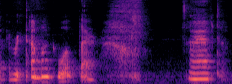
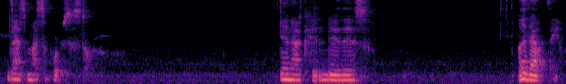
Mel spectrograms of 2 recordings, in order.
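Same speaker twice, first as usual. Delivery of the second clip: teary-eyed. Real, not acted. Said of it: "I didn't mean to get all teary-eyed".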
